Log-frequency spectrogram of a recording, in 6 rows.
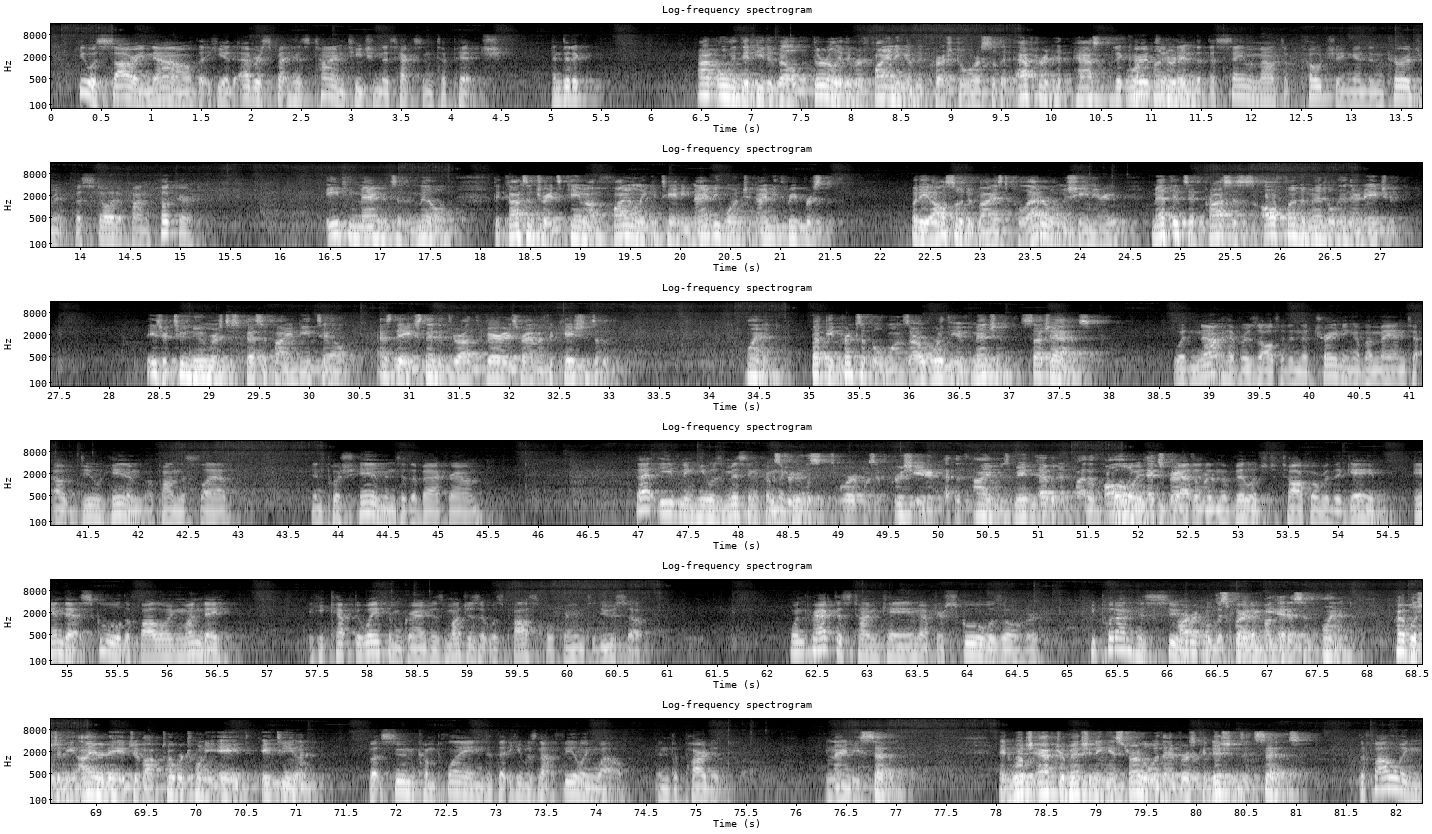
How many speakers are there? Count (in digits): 2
